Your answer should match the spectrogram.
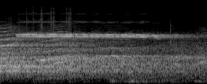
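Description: Referee's whistle blown in one long, steady, high blast of nearly two seconds, signalling a stop in play, over the echoing noise of a gym.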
